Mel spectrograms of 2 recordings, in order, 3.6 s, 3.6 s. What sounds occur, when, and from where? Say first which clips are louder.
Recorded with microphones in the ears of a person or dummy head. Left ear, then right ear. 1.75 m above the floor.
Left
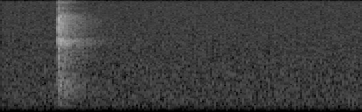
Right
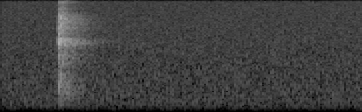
0.6 s a finger snap: left 2 dB; 45° left (ahead or behind), 4 m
